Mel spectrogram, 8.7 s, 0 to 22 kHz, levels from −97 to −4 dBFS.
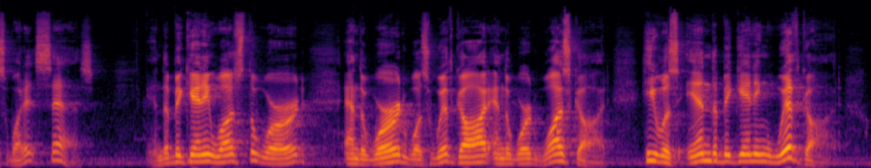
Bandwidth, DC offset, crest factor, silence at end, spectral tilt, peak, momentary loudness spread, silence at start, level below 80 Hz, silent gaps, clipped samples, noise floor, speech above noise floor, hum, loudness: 17 kHz; under 0.1%; 20 dB; 0.45 s; -4.5 dB/octave; -12 dBFS; 13 LU; 0 s; -74 dBFS; none; under 0.1%; -63 dBFS; 32 dB; none; -30 LUFS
